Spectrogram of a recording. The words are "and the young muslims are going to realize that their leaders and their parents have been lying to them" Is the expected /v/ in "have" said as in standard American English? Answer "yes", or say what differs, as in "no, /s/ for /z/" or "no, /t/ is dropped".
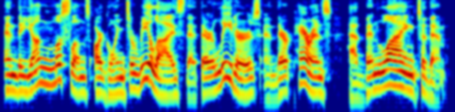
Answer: yes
